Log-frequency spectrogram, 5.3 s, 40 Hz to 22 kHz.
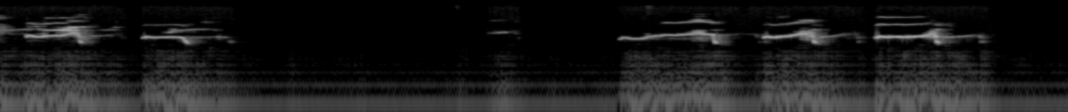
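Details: Bald eagle calling at a Florida nest in Miami-Dade County, 4 June 2023, midday camera audio: two short squeaky notes, a pause of about two seconds, then three more high chirps, over low rumbling background.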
